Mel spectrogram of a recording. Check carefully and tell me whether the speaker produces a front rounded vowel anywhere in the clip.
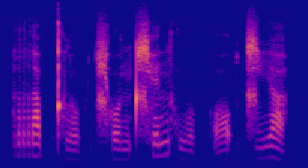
no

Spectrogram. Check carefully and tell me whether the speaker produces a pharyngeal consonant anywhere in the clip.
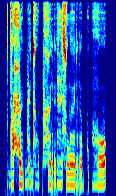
yes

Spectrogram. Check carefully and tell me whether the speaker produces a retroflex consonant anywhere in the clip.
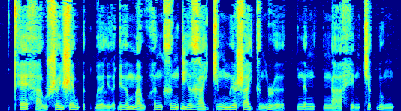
yes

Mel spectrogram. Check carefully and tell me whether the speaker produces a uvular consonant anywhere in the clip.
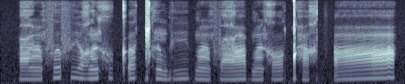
yes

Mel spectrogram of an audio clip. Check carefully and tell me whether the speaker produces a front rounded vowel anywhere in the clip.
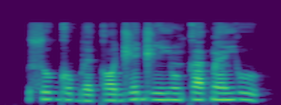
no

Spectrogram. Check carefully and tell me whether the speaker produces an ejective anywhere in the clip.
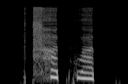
no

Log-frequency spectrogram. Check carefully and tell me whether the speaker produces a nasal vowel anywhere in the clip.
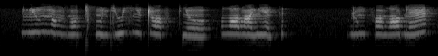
yes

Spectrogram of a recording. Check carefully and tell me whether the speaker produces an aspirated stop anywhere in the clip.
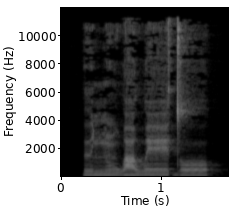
no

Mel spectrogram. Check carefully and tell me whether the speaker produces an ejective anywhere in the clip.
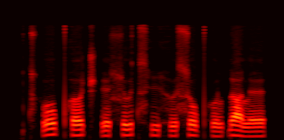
yes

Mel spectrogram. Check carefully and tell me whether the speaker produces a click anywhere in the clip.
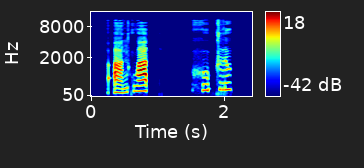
no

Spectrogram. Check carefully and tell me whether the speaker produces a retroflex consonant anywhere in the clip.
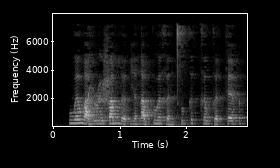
yes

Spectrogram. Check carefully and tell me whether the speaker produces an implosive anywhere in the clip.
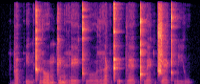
no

